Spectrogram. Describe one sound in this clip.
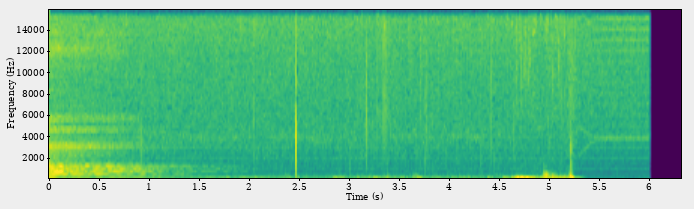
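A stylus crackles softly in the run-out groove of a spinning record.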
